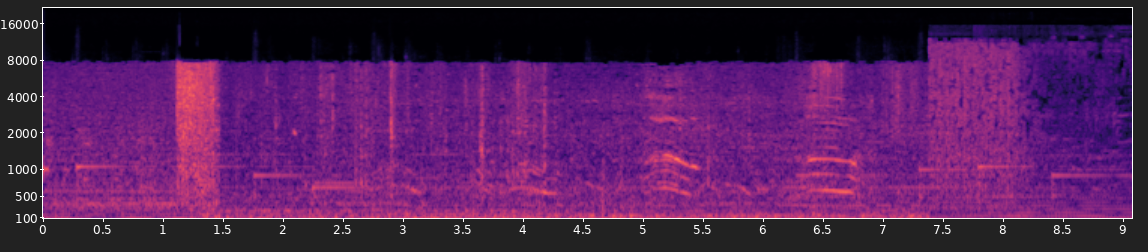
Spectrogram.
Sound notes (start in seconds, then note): 4.9 indistinct shouting; 7.4 gunfire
